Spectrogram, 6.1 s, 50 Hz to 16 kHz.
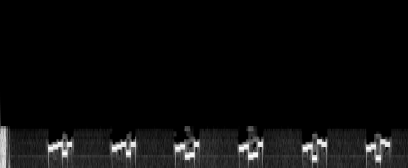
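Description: Five-tone selective call (ZVEI), heard as quick runs of five tones, tones of about 70 ms. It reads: 89050 89050 89340 89340 89110 89110
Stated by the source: ZVEI five-tone call 89097, received via SDR.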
